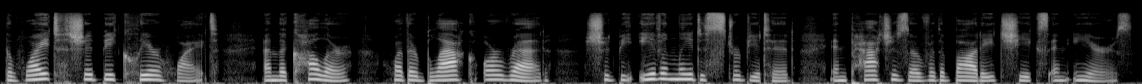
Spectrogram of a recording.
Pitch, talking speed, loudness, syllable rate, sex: 195 Hz, 130 wpm, -20 LUFS, 3.9 syllables/s, female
